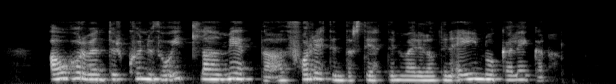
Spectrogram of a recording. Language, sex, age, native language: Icelandic, female, 40-49, Icelandic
